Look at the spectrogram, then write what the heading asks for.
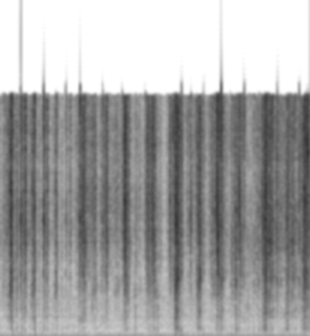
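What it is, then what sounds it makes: Sticky lint roller refill. Fingertips tap and pat the sticky surface of a small hollow adhesive paper roll, a lint roller refill, first lying on a table and then held in the hands. A quick, irregular run of short, bright, crackly tacky pops and peeling snaps sits over a steady low hum.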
